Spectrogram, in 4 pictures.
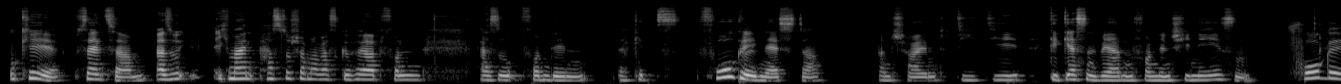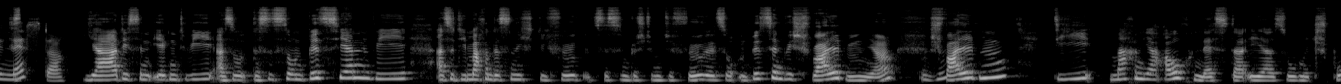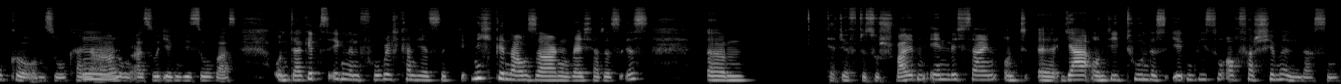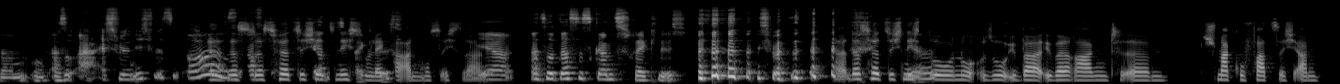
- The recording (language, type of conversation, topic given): German, unstructured, Wie gehst du mit Essensresten um, die unangenehm riechen?
- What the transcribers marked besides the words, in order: other background noise; disgusted: "ah, ich will nicht wissen, ah, es auf ganz schrecklich"; laugh; laughing while speaking: "Ich weiß"; giggle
